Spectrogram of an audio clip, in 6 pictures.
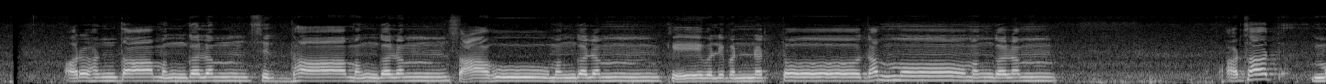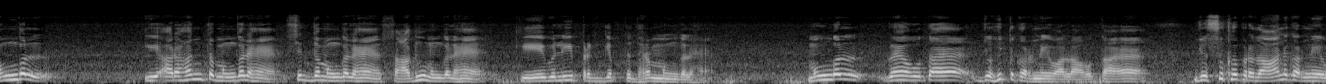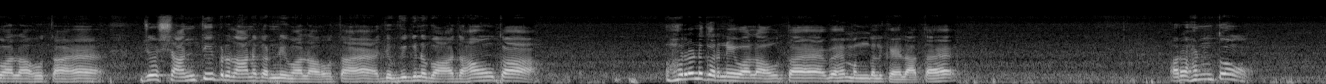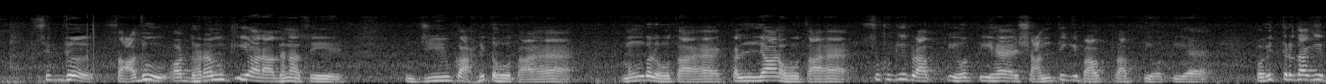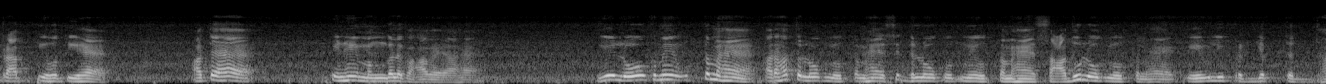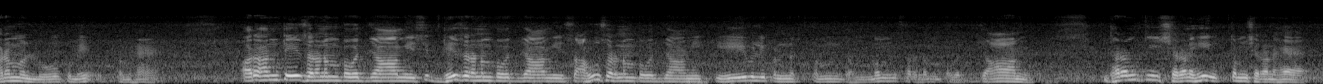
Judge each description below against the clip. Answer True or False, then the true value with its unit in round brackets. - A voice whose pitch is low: False (155 Hz)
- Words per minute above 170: False (115 wpm)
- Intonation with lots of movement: False (4.7 semitones)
